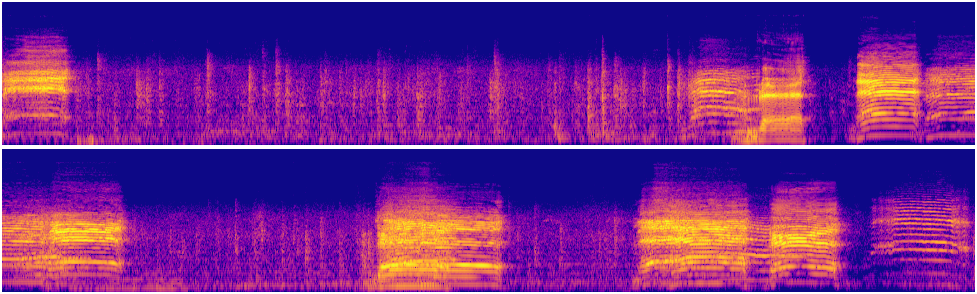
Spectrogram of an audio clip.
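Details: After about seven quiet seconds of low background noise, a goat kept for Qurban sacrifice breaks into a run of loud, wavering bleats, coming in clusters with short gaps.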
